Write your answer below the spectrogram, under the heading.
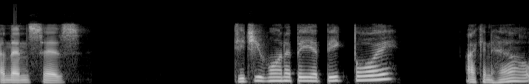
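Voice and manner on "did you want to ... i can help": whisper, higher and slower. Narrating to the players, a woman whispers into a character's ear, whisper. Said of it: "she whispers into your ear".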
